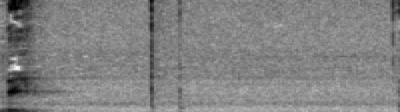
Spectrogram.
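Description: Two quick computer mouse clicks close together, about three-quarters of a second in, over faint room tone.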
